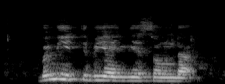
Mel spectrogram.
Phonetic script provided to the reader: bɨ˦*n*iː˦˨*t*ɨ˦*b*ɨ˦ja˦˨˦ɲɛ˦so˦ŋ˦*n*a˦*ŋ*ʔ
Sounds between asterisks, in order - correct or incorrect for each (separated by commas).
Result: incorrect, correct, correct, incorrect, incorrect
